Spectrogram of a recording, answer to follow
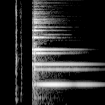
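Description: Subscribe-animation sound effect: a quick double mouse click about a third of a second in, then a bright notification-bell ding that rings and slowly fades.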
